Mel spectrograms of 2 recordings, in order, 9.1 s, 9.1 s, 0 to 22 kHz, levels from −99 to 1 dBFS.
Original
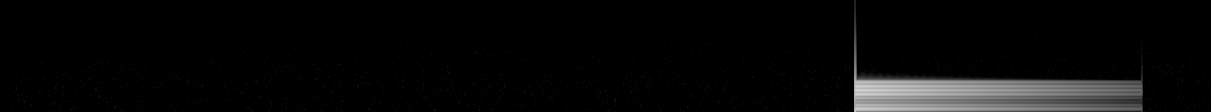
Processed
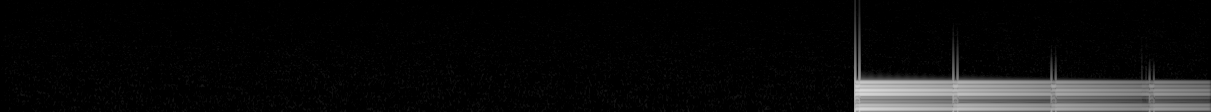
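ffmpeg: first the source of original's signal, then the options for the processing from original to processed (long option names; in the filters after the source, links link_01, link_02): -f lavfi -i "aevalsrc='0.112*pow(10,-3*t/3.08)*sin(2*PI*128.09*t)+0.0473*pow(10,-3*t/3.08)*sin(2*PI*256.72*t)+0.0158*pow(10,-3*t/3.08)*sin(2*PI*386.41*t)+0.0335*pow(10,-3*t/3.08)*sin(2*PI*517.7*t)+0.133*pow(10,-3*t/3.08)*sin(2*PI*651.1*t)+0.158*pow(10,-3*t/3.08)*sin(2*PI*787.12*t)+0.126*pow(10,-3*t/3.08)*sin(2*PI*926.22*t)+0.0668*pow(10,-3*t/3.08)*sin(2*PI*1068.89*t)':duration=2.15:sample_rate=44100"
-filter_complex "[0:a]asplit=2[link_01][link_02];[link_02]adelay=32,volume=-3dB[link_03];[link_01][link_03]amix=inputs=2:normalize=0,asplit=2[link_04][link_05];[link_05]adelay=736,lowpass=frequency=1300:poles=1,volume=-8.5dB,asplit=2[link_06][link_07];[link_07]adelay=736,lowpass=frequency=1300:poles=1,volume=0.49,asplit=2[link_08][link_09];[link_09]adelay=736,lowpass=frequency=1300:poles=1,volume=0.49,asplit=2[link_10][link_11];[link_11]adelay=736,lowpass=frequency=1300:poles=1,volume=0.49,asplit=2[link_12][link_13];[link_13]adelay=736,lowpass=frequency=1300:poles=1,volume=0.49,asplit=2[link_14][link_15];[link_15]adelay=736,lowpass=frequency=1300:poles=1,volume=0.49[link_16];[link_06][link_08][link_10][link_12][link_14][link_16]amix=inputs=6:normalize=0[link_17];[link_04][link_17]amix=inputs=2:normalize=0"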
